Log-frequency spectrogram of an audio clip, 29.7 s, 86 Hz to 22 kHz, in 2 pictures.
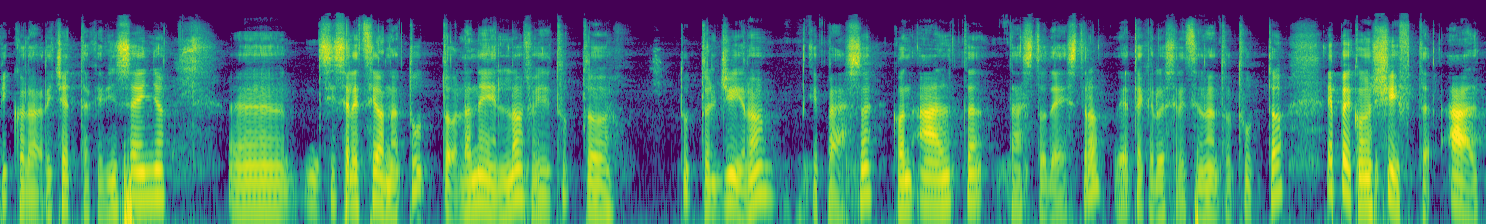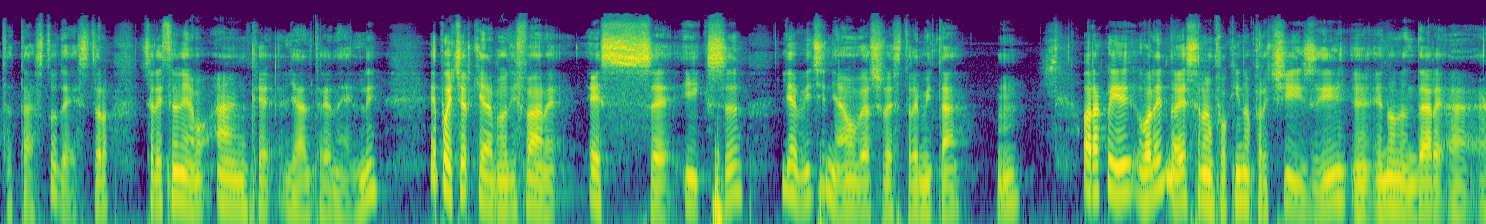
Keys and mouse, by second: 1.6-9.4 middle drag, 10.2-11.9 middle drag, 13.0-15.7 middle drag, 18.0-20.0 middle drag, 21.2 s.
